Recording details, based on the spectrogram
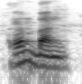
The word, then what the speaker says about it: Рамбан: А Рамбан говорят с ударением на второй слог. Рамбан.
